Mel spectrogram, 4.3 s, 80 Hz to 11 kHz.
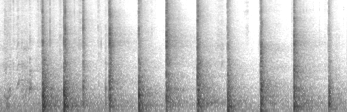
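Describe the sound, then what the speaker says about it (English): Ten sharp, evenly spaced taps seat a bumper cover bracket on a 2011-2021 Jeep Grand Cherokee beside the headlamp and fender, each knock close and crisp with a short ring, with no talking. "Just tap this into place."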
